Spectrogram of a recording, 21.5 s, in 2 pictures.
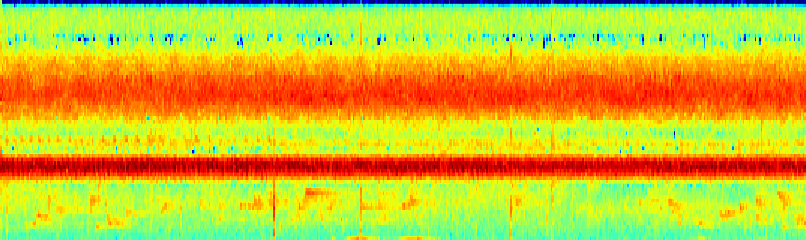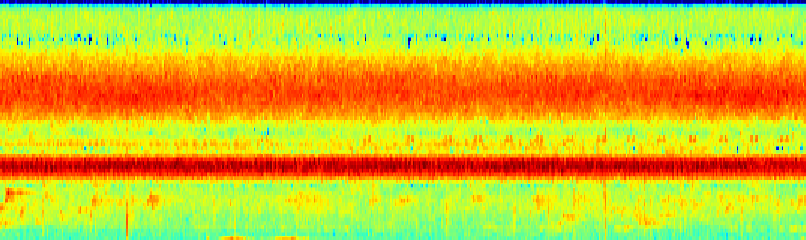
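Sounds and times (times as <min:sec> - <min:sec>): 
cicadas droning: 0:00.0 - 0:21.4.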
